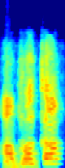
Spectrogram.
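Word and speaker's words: облака: Donc, Oblaka, il est Ablaka au pluriel. Ablaka. Donc, c'est presque comme la pomme.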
